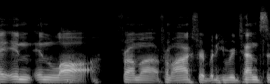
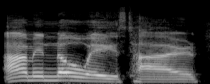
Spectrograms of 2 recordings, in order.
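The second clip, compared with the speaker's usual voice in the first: very slow, higher mock Southern preacher accent; Hillary Clinton's fake preacher accent; 4 semitones higher, 5 dB louder, much slower than usual. Mimicking a candidate talking to a church, fake preacher accent. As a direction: stretch every word out in a put-on church-preacher accent. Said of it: "preacher accent".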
